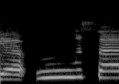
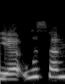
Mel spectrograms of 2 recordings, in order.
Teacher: kalau waqaf tanwinnya hilang, diganti menjadi sukun. Namun kalau wasol, tanwinnya tetap dibaca.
